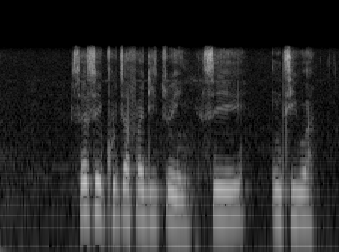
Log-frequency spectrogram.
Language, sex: Tswana, male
